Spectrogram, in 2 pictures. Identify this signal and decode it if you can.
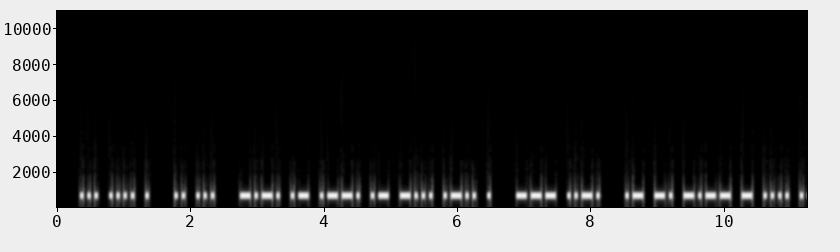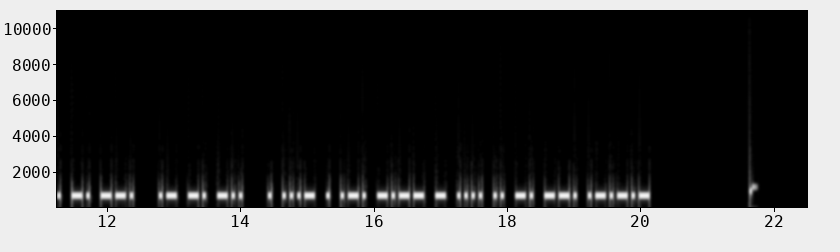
Morse code, heard as a keyed tone, about 22 wpm, 700 Hz. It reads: SHE IS CAPABLE OF ANYTHING AND EVERYTHING.
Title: Sentences from Top 1200 Words 22wpm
